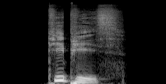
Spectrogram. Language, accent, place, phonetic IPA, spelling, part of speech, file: German, Germany, Berlin, [ˈtiːpis], Tipis, noun, De-Tipis.ogg
- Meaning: 1. genitive singular of Tipi 2. plural of Tipi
